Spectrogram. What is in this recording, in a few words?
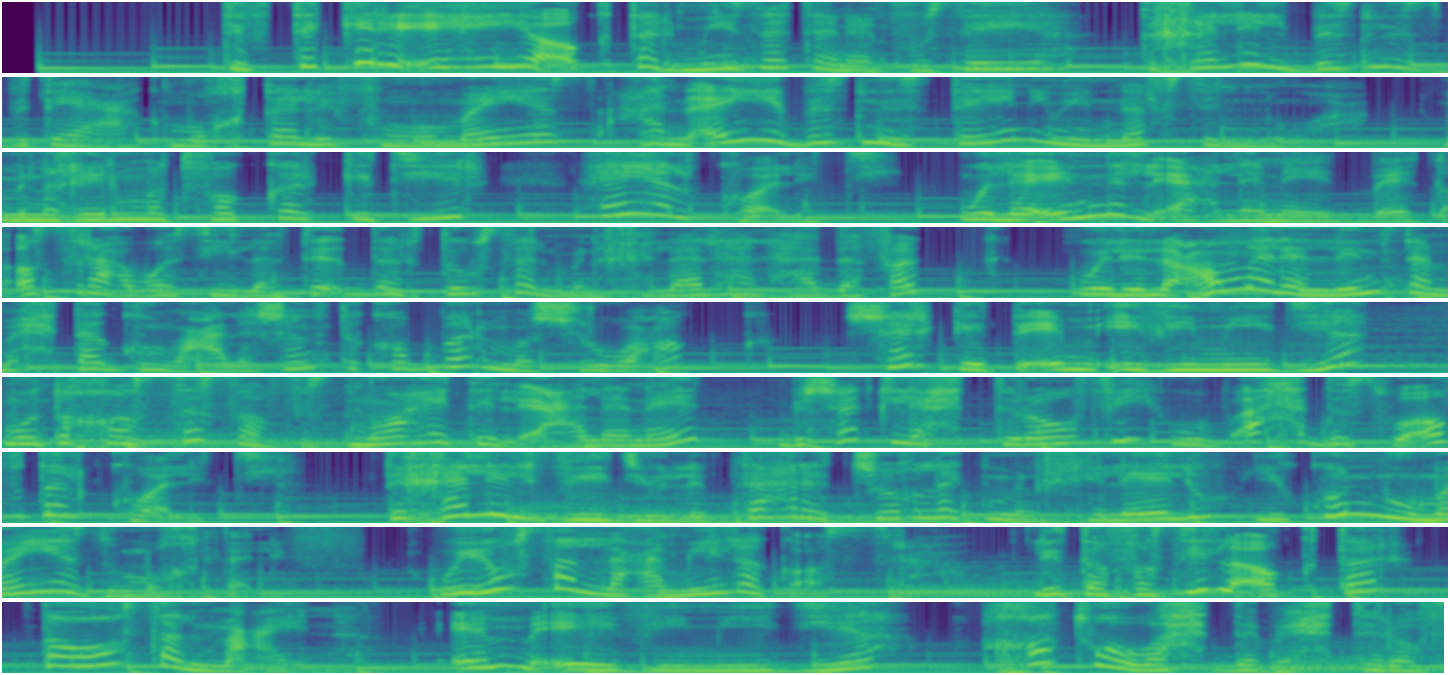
Voiceover in the Egyptian dialect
